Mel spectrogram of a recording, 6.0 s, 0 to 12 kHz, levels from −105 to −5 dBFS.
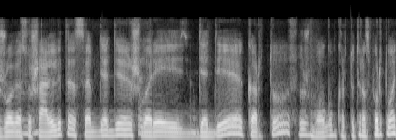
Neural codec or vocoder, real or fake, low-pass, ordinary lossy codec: none; real; 7.2 kHz; AAC, 48 kbps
